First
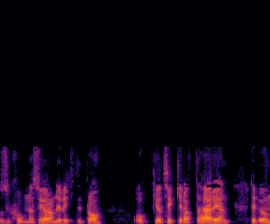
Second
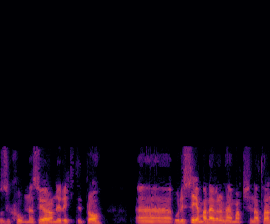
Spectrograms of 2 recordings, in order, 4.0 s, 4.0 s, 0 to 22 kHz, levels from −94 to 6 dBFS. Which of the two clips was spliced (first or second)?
second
